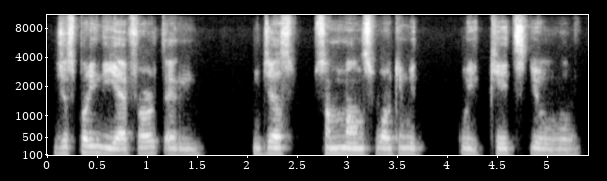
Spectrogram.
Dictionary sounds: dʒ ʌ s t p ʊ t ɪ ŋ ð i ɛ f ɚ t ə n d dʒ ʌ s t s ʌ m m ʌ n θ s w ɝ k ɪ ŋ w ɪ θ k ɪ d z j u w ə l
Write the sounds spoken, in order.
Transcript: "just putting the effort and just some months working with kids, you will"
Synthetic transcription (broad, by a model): dʒ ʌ s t p ʊ t ɪ ŋ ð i ɛ f ɚ t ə n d dʒ ʌ s t s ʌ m m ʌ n s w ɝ k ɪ ŋ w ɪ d k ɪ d s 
